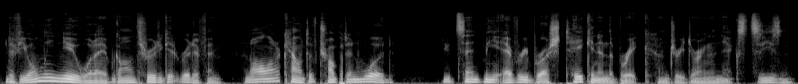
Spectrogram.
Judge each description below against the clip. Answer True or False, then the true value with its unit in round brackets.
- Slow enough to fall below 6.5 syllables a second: False (6.6 syllables/s)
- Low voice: True (100 Hz)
